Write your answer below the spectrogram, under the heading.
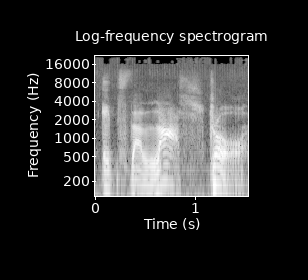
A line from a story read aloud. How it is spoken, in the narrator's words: roared Larry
